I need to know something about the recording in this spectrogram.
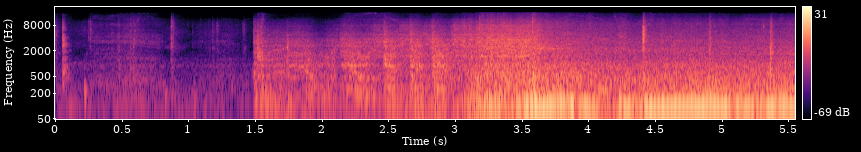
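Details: Work truck that sat idle during quarantine starts with the blower motor off to save battery; it catches promptly and settles into a steady, smooth idle, starting and idling normally.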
